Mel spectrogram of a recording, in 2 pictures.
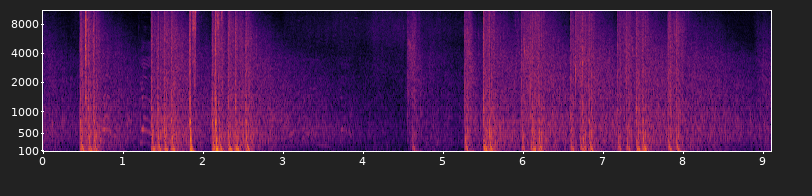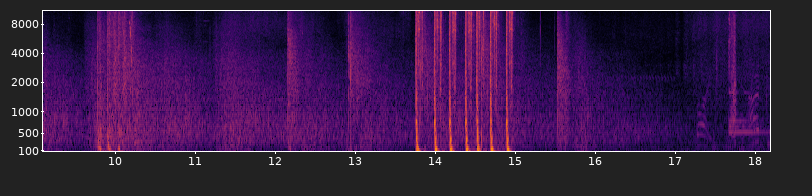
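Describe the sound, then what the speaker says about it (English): Gunfire in the ARMA Reforger military video game during an AI-versus-AI airport assault: repeated bursts of automatic fire and single loud shots, some near and some distant, spread across the whole stretch. "I'm taking fire."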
